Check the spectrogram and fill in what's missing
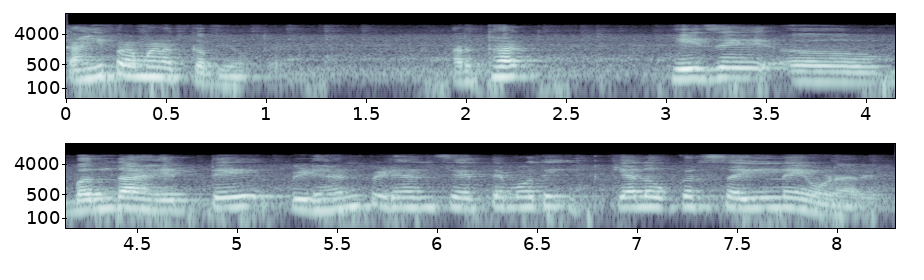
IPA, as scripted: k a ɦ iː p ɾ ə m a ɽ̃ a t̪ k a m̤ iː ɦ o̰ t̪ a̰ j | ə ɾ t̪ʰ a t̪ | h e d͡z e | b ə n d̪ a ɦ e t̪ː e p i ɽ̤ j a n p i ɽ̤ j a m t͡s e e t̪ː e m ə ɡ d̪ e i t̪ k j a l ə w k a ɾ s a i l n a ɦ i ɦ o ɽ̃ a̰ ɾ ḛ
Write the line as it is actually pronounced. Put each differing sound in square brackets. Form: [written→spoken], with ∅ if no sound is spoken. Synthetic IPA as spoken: k a ɦ iː p ɾ ə m a ɽ̃ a t̪ k [a→ə] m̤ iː ɦ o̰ t̪ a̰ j | ə ɾ t̪ʰ a t̪ | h e d͡z e | b ə n d̪ a ɦ e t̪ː e p i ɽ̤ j a n p i ɽ̤ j a [m→n] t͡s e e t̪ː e m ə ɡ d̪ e i t̪ k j a l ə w k [a→ə] ɾ s [a→ə] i l n a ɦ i ɦ o ɽ̃ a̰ ɾ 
